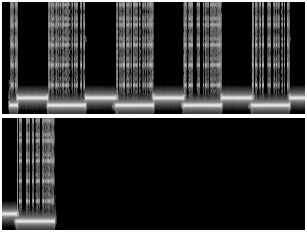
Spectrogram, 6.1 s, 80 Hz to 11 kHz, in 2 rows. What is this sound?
"Open Channel D", "Channel D Open". This is suppossed to be the sound of Napoleon Solo's Pen Communicator in The Man From UNCLE, the TV Spy series of the 1960's (I was a big fan as a teenager). I put this as the ringtone for members of my family whose phone calls I cannot ignore. It was created using the Ringtone Generator on a Nokia 3620 mobile phone.
Man-From-UNCLE, Alarm, TV-Sounds, Alarm-sound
